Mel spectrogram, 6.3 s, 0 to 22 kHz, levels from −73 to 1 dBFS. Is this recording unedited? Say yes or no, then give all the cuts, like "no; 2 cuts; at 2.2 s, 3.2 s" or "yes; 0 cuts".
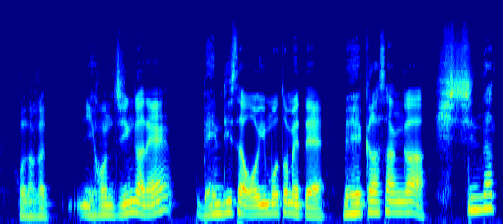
no; 3 cuts; at 2.3 s, 4.2 s, 5.4 s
